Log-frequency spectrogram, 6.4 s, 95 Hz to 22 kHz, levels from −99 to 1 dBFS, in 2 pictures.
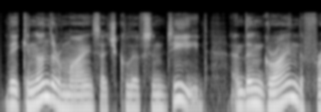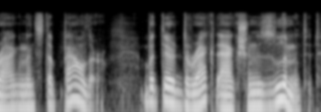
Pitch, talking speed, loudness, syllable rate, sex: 135 Hz, 175 wpm, -18 LUFS, 5.1 syllables/s, male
